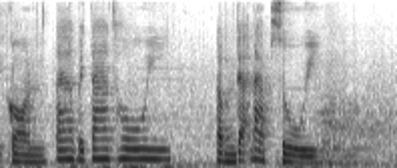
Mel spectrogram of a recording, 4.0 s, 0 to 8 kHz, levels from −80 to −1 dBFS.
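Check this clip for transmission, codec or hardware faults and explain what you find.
Nothing heard here points to any fault at all.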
